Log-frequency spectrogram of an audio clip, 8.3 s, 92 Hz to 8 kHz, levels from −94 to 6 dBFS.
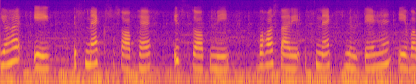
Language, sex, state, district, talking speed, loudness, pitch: Hindi, female, Bihar, Vaishali, 110 wpm, -19 LUFS, 220 Hz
